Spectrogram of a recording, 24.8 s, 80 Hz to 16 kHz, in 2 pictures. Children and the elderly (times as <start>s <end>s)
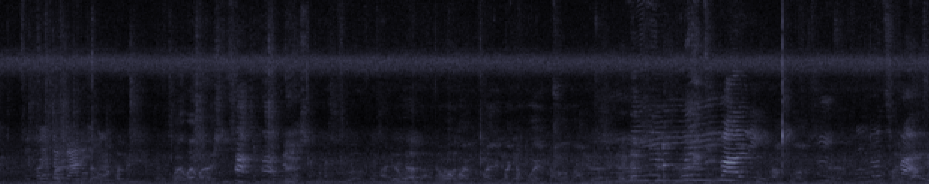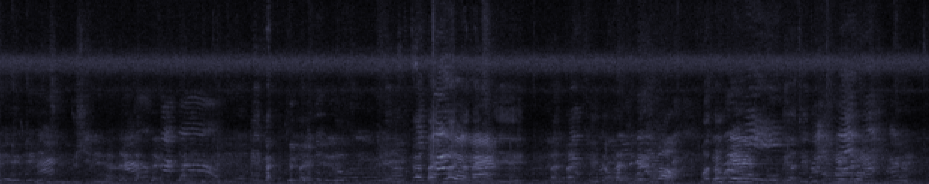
8.0s 16.0s, 19.8s 24.7s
